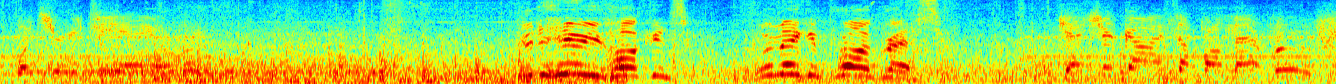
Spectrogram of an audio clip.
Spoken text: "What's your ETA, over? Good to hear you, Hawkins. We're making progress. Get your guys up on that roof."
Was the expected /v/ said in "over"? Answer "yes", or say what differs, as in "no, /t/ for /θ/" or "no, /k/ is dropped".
no, /v/ is dropped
